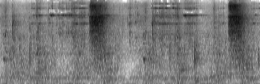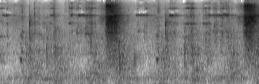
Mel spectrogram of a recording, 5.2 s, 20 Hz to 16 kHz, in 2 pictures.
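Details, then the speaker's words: 1935 Austin 7 after fuel pump cleaning, plugs dry: slow, even cranking with strong compression puffs about every 1.4 seconds, better than before, but no fire; fuel pump not delivering gasoline, tank possibly too low. "Much better compression than what we were getting before. Hear that? But no gasoline."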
